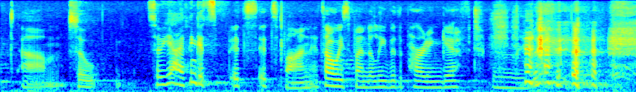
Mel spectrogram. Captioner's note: laughing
